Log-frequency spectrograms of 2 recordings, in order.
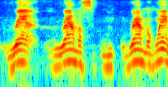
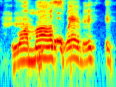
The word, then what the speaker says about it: Ramaswamy: She has some, and right now, her thing, what she's talking about right now, is this other candidate, Ramawhammy. I don't know how to pronounce his name. Ramaswamy.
